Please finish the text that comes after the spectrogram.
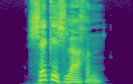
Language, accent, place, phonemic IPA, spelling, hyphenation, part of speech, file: German, Germany, Berlin, /ˈʃɛkɪçˌlaxn̩/, scheckiglachen, sche‧ckig‧la‧chen, verb, De-scheckiglachen.ogg
- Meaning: to laugh one's head off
